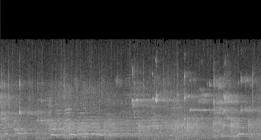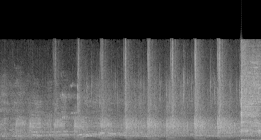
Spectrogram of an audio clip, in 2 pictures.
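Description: Basketball being dribbled on a wooden gym court during play, with a fast run of bounces, about three a second, in the last few seconds. Voices and music sound in the hall behind it.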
